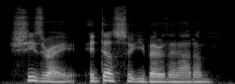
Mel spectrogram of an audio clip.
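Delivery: ordinary delivery, nothing marked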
